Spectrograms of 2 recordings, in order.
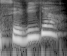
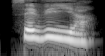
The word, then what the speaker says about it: Sevilla: « Monsieur Alcade, Séville en espagnol se dit bien Sevilla, n'est-ce pas ?» interrogea Madame Vincent. « Oui, n'oubliez pas l'accent tonique, Madame Vincent. Sevilla !» répéta fièrement M. Alcade.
